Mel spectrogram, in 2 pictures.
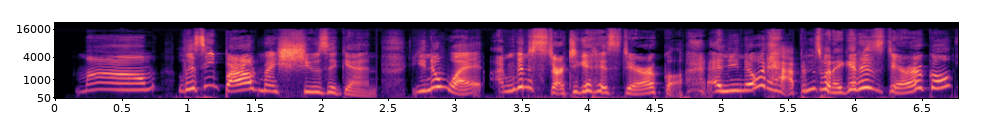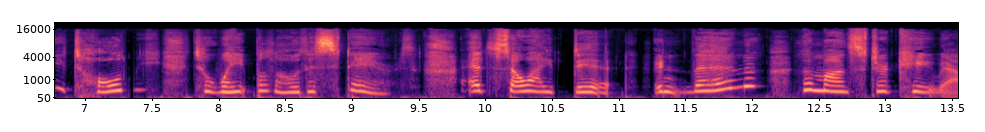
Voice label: Animation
